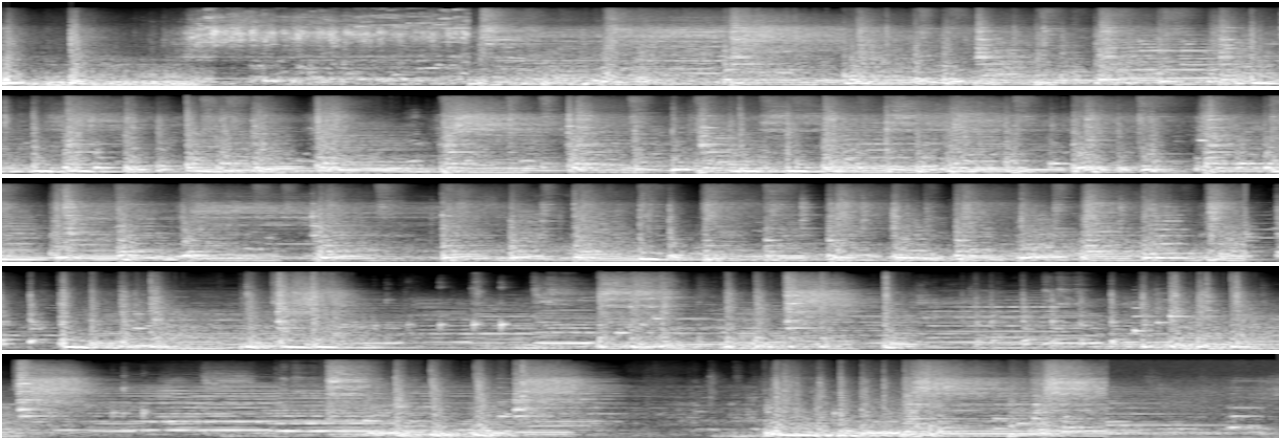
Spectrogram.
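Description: Small live band playing a busy instrumental passage led by electric bass and drum kit, with quick drum strikes throughout. The music drops away briefly near the end and then comes back in.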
